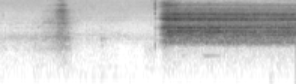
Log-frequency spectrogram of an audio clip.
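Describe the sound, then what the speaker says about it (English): A deep breath during yoga: a short faint intake of air, then a long steady breathy exhale at close range that continues to the end. "Inhale deeply. Exhale."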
